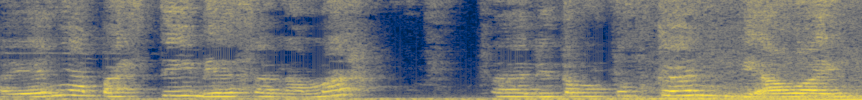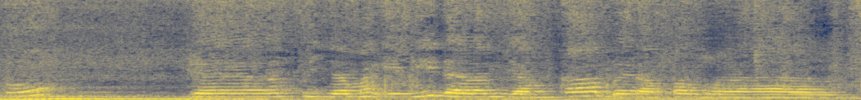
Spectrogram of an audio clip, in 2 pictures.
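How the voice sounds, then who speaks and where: The woman's voice is high-pitched, with ordinary pitch variation. Her pace is fairly slow. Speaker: family support program facilitator. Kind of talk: group session facilitation.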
